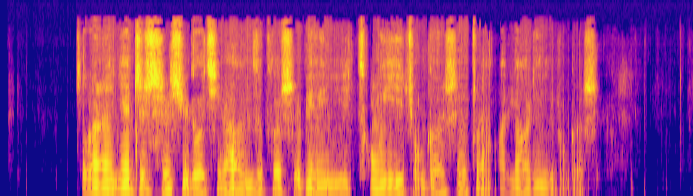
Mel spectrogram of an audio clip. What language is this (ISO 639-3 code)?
zho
